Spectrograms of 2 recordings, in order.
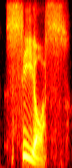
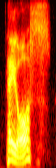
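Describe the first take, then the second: First: The word begins with an s sound. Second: The word begins with a th sound. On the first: This is the Spartan dialect form. "in Sparta, they would have said" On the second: This is the Athenian dialect form. "in Athens, they would have pronounced the word for God as"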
